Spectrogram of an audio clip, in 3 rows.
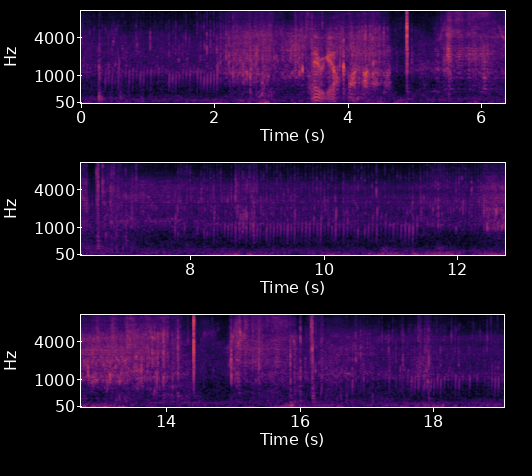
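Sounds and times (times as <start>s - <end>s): water gurgling and splashing: 0.0s - 19.0s.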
